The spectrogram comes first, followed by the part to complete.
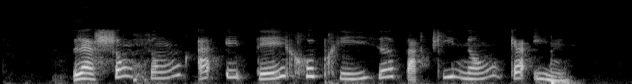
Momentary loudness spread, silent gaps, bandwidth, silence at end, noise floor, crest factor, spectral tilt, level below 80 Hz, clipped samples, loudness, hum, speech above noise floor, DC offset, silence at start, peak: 9 LU; none; 5.4 kHz; 0.55 s; -60 dBFS; 18 dB; -9 dB/octave; -40 dBFS; under 0.1%; -19 LUFS; none; 42 dB; under 0.1%; 0.75 s; -2 dBFS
